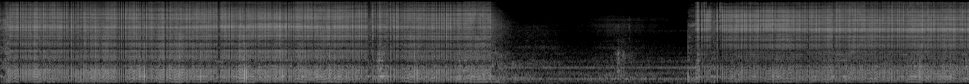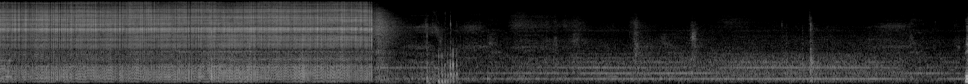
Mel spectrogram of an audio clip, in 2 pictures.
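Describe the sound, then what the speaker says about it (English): A welder works a seam on thin metal for a DIY cultipacker, giving a loud, steady crackling buzz that stops briefly, resumes for several seconds, then cuts out, leaving a faint hum. "so we're gonna weld this side too."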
